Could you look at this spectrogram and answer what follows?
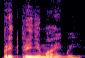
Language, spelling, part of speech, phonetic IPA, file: Russian, предпринимаемый, verb, [prʲɪtprʲɪnʲɪˈma(j)ɪmɨj], Ru-предпринимаемый.ogg
- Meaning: present passive imperfective participle of предпринима́ть (predprinimátʹ)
